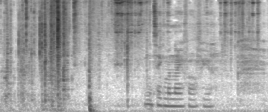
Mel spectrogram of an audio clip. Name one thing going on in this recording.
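A seatbelt buckle clicks.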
